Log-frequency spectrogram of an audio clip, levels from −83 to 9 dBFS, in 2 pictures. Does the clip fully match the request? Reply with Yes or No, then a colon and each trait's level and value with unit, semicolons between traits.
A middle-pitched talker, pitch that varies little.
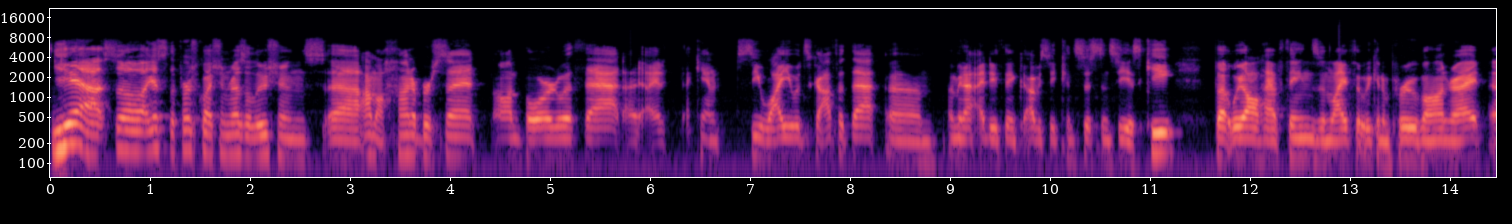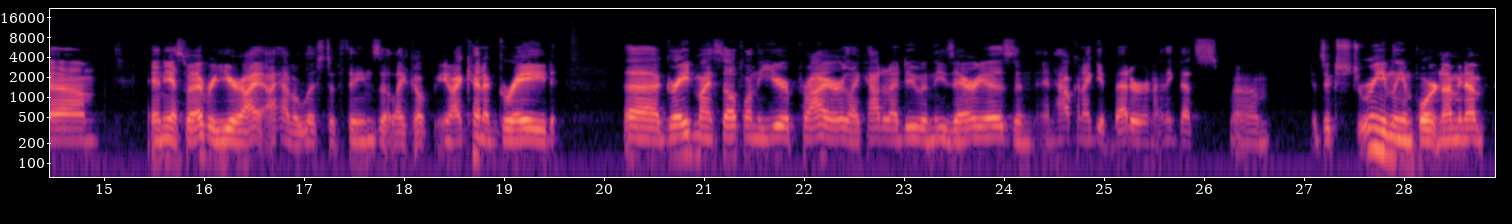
No: low, 115 Hz; narrow, 1.9 semitones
